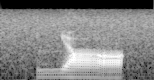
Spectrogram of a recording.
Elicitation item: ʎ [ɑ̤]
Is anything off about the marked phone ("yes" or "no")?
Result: yes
